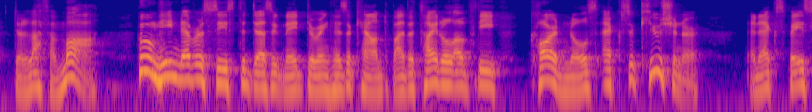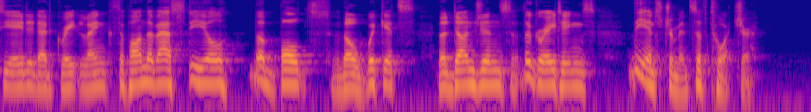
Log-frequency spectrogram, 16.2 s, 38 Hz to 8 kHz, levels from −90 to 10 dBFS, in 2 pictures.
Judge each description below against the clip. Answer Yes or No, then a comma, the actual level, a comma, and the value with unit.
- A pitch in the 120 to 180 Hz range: Yes, low, 135 Hz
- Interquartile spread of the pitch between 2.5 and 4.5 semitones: Yes, average, 3.7 semitones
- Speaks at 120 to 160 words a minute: Yes, average, 140 wpm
